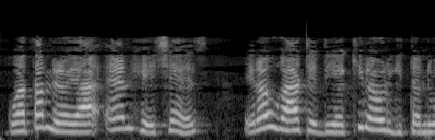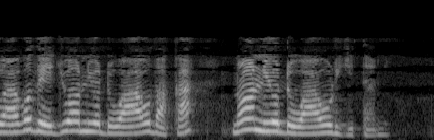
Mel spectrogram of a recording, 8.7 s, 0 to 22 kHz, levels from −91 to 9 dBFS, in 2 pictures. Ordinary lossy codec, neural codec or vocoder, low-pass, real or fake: AAC, 32 kbps; none; 7.2 kHz; real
